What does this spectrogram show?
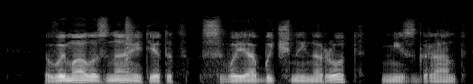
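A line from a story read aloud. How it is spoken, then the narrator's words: Plain. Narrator (Russian): сказал он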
